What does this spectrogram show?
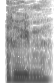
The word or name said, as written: rhume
